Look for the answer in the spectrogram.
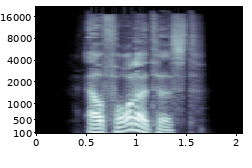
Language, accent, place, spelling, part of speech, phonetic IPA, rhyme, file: German, Germany, Berlin, erfordertest, verb, [ɛɐ̯ˈfɔʁdɐtəst], -ɔʁdɐtəst, De-erfordertest.ogg
- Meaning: inflection of erfordern: 1. second-person singular preterite 2. second-person singular subjunctive II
